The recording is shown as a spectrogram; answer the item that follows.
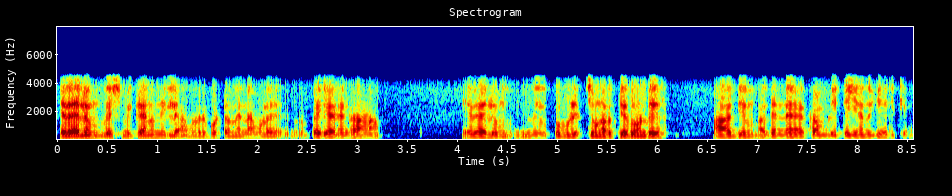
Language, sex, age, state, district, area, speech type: Malayalam, male, 18-30, Kerala, Kasaragod, rural, conversation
